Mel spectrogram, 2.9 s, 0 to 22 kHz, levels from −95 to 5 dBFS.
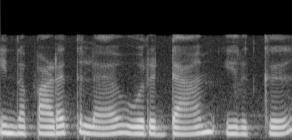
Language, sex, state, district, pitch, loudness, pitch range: Tamil, female, Tamil Nadu, Nilgiris, 195 Hz, -16 LUFS, 185-205 Hz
